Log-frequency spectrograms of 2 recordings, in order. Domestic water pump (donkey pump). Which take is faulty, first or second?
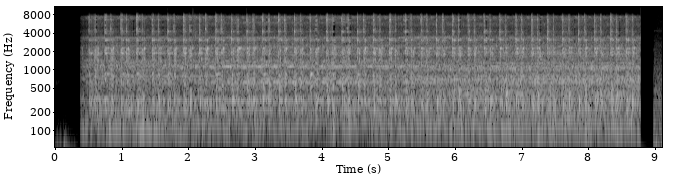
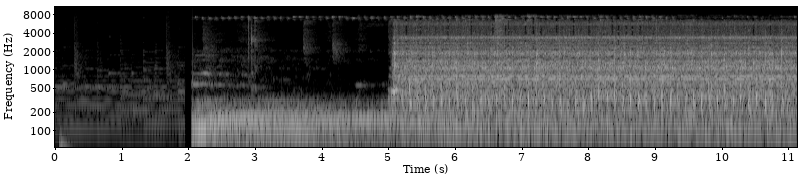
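first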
